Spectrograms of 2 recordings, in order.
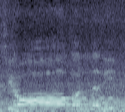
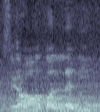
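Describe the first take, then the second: First: The vowel in 'sirat' is drawn out long. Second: The vowel in 'sirat' is kept short. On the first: The speaker calls it wrong. "jangan siratal ladzi" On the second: The speaker calls it right. "Jangan panjang, dua harakat saja"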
